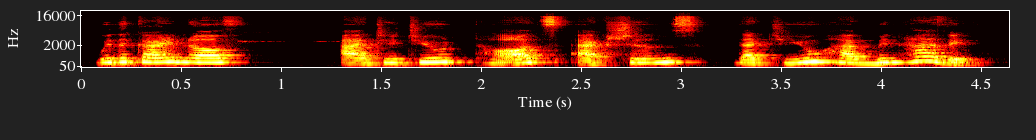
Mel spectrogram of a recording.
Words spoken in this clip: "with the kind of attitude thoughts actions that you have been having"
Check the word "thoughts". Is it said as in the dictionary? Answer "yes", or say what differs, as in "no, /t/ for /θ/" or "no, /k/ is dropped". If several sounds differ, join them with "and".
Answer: no, /t/ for /θ/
